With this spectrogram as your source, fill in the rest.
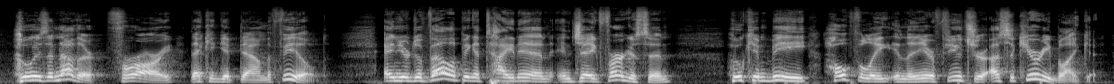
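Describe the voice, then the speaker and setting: A man's voice with vocal fry and lively intonation, at a moderate pace against a quiet background. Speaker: sports commentator. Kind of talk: commentary. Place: home room. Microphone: studio mic.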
